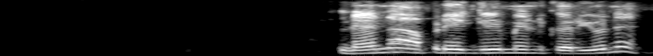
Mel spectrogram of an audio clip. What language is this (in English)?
Gujarati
